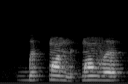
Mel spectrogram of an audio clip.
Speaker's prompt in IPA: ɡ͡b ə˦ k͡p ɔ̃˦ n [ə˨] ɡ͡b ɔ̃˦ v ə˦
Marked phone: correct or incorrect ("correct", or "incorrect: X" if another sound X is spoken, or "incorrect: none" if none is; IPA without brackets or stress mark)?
correct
